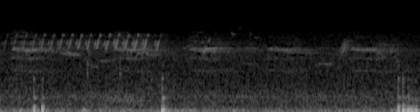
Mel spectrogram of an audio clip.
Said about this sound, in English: Chittering by a wild bird coming in.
